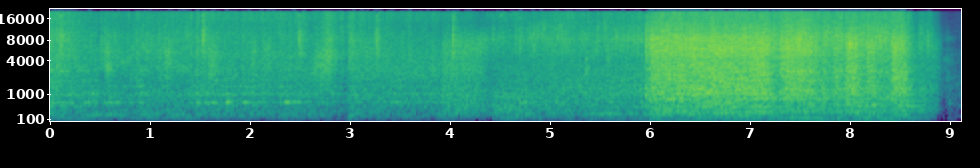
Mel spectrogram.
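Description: Sparkpod ten-setting high-pressure shower head spraying water in a fine mist with its restrictor removed, a steady hiss that swells much louder partway through, then cuts off.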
